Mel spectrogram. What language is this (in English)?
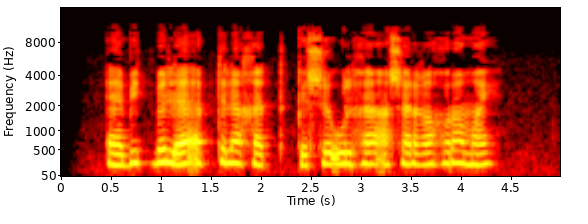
Bashkir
